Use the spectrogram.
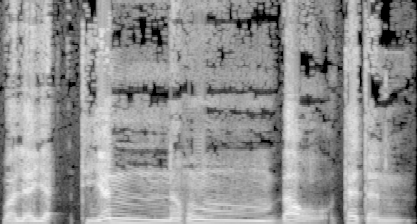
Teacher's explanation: حرف غین رو دقت بفرمایید، با صفت استعلاش و اون حالت تفخیمش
